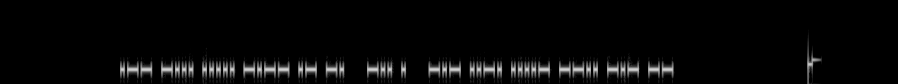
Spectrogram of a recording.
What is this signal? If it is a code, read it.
Morse code, heard as a keyed tone, about 36 wpm, 700 Hz. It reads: WB5YAN DE KF4ZKM
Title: USA Callsign DE Callsign 35wpm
